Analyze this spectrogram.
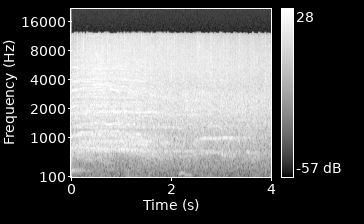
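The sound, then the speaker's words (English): Steady, dense applause from an audience at an NPR panel at 6th and I Synagogue, a broad wash of many hands clapping at a fairly loud, even level for several seconds, with a few faint cheers mixed in. “I am a writer and editor who is pausing for applause.”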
